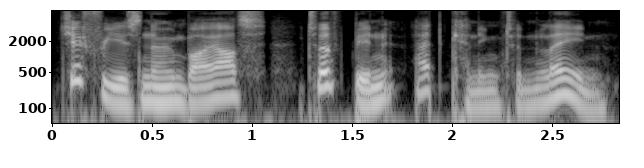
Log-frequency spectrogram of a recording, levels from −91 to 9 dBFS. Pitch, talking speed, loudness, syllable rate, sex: 145 Hz, 235 wpm, -19 LUFS, 5.5 syllables/s, male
